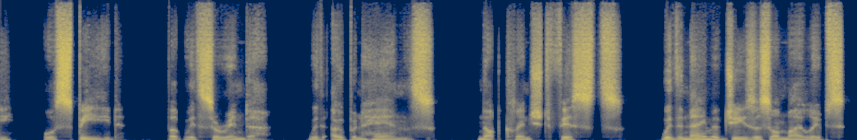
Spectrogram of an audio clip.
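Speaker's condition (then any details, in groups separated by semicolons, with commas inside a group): No condition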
